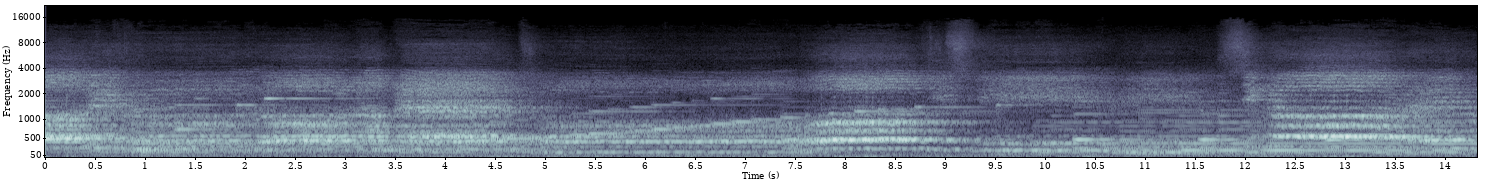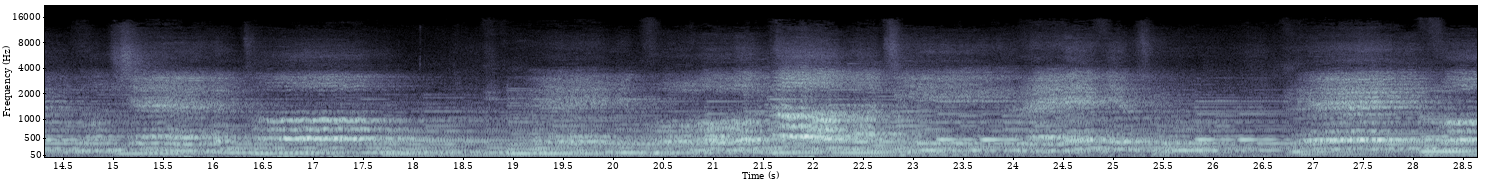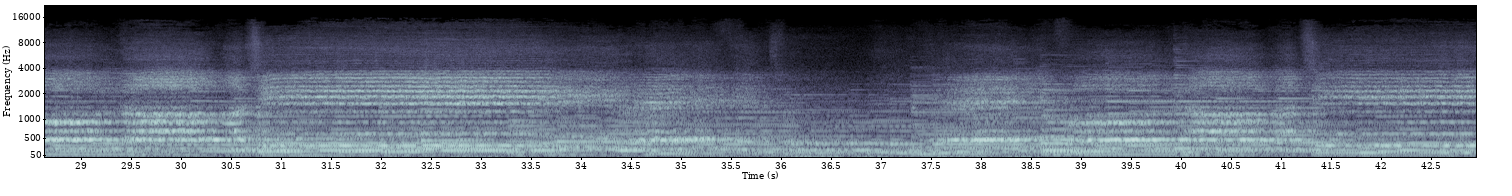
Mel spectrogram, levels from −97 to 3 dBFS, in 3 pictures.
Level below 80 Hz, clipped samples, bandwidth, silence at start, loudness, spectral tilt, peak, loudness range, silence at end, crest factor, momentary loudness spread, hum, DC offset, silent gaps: -42 dBFS; under 0.1%; 11.5 kHz; 0 s; -21 LUFS; -6.5 dB/octave; -4 dBFS; 5 LU; 0 s; 18 dB; 11 LU; none; under 0.1%; none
